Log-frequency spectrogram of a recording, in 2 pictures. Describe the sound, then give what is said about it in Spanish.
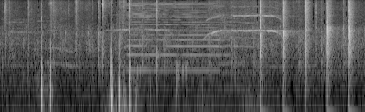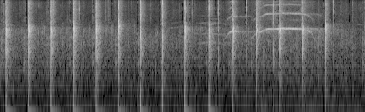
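Rhythmic applause of sharp, evenly spaced claps building into a steady beat, with a few high, sustained electronic-sounding tones sliding in near the start and again toward the end. “Bueno, pues empiezan los aplausos.”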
